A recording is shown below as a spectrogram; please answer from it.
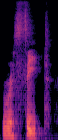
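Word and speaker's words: receipt: Inside The Card reside погляньте на це слово там і Літера п але ми її не вимовляємо це слово читається як reset reset - це чек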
